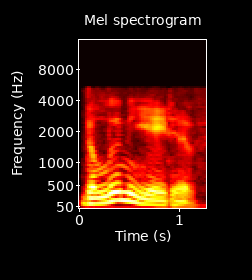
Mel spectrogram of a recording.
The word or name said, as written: delineative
